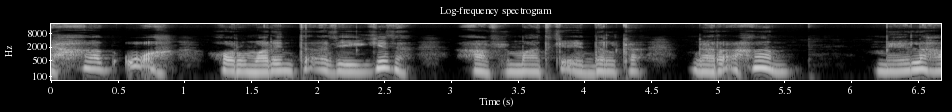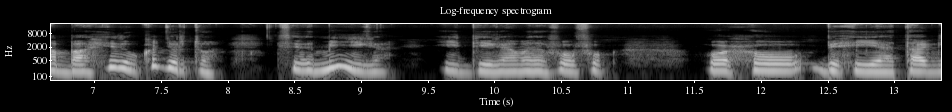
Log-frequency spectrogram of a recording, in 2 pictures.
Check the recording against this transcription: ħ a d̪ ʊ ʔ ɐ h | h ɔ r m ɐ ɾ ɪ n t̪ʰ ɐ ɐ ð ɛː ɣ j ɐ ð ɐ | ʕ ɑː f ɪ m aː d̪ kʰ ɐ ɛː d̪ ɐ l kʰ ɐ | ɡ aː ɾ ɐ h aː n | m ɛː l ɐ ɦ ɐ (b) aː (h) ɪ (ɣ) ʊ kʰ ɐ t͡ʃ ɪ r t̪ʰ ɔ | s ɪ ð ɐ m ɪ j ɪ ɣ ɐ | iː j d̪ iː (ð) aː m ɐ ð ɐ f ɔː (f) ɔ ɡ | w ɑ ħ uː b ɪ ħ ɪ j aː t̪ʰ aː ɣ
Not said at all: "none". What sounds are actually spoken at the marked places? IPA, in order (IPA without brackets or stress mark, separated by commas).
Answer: b, h, ð, ɣ, f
